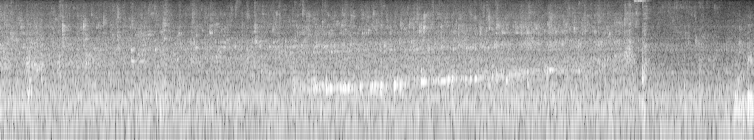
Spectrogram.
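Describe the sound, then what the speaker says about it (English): Water poured from a jar into a Ninja Foodi pot while making a chicken Parmesan bake, a steady close pour that swells slightly midway and runs for several seconds with no talking. "I'm going to put a whole jar of water in."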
